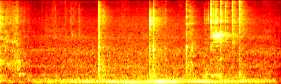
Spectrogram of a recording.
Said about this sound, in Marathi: आणि ह्यावर झाकण ठेवूया।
